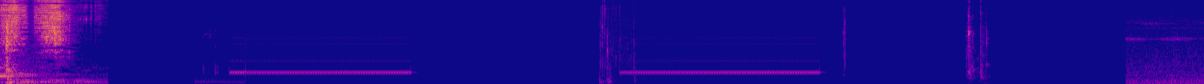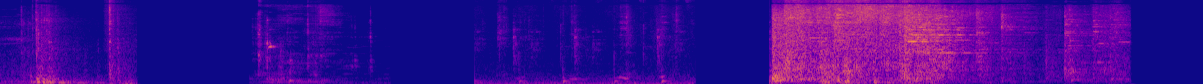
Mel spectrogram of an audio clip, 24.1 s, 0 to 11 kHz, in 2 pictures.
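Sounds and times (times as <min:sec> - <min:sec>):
telephone line tone: 0:02.3 - 0:04.2, 0:06.2 - 0:08.3.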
